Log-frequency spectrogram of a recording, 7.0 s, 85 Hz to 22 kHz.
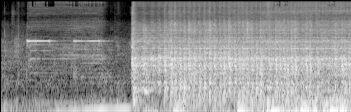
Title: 5.7 GSi hard starting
